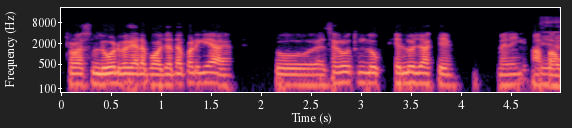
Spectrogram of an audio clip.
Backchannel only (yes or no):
no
